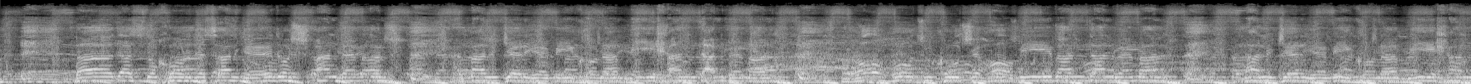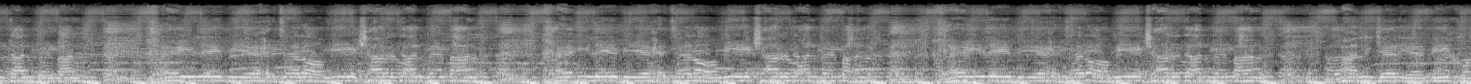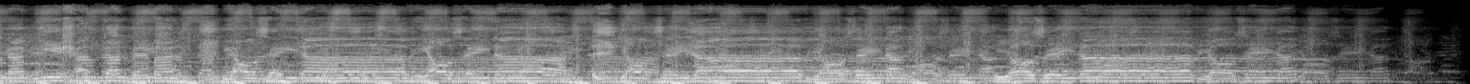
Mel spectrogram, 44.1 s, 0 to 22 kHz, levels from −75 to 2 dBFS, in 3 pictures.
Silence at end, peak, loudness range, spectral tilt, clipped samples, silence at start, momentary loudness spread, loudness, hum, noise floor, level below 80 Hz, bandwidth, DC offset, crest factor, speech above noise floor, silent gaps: 0.85 s; 0 dBFS; 1 LU; -5 dB/octave; under 0.1%; 0 s; 3 LU; -9 LUFS; none; -44 dBFS; -18 dBFS; 18.5 kHz; under 0.1%; 8 dB; 35 dB; none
